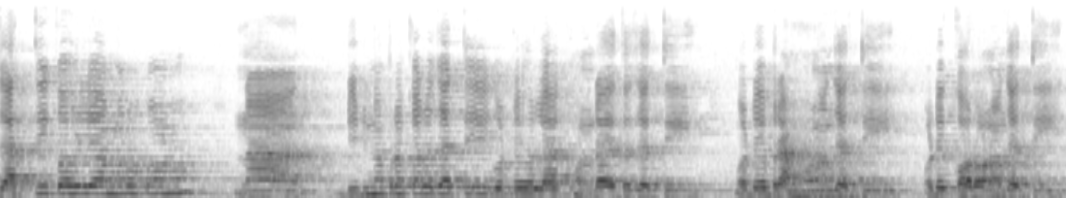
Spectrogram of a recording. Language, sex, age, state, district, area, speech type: Odia, female, 60+, Odisha, Khordha, rural, spontaneous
